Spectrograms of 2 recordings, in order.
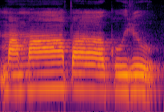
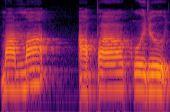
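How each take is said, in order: First: The two words are joined into one. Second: The two words are said separately.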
